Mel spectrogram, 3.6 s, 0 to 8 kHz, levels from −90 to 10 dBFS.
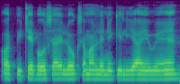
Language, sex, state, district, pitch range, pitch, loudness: Hindi, male, Jharkhand, Deoghar, 120-125 Hz, 125 Hz, -15 LUFS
